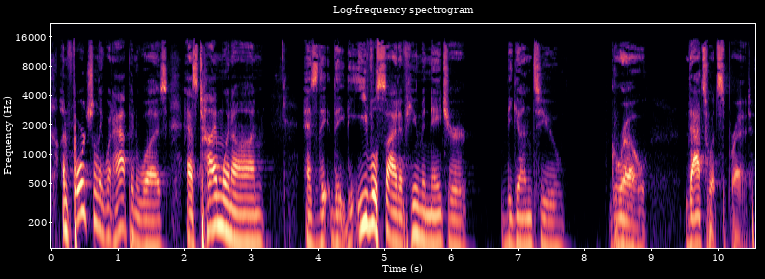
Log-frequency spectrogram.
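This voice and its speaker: A man at medium pitch talks at a fairly slow pace with lively intonation. His voice is somewhat breathy, with long, frequent pauses. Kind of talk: casual monologue. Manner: stuttering.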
